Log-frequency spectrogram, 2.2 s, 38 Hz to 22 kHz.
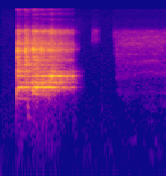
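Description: A short electronic chime of several tones, lasting under a second, as the program is downloaded to and started on a LEGO EV3 robot. Near the end comes a faint high whir as the robot's motors begin to drive it.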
